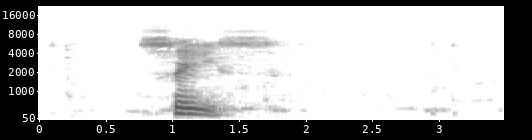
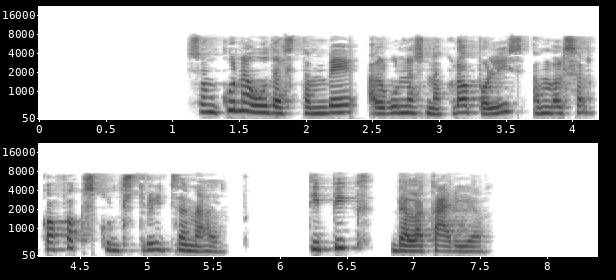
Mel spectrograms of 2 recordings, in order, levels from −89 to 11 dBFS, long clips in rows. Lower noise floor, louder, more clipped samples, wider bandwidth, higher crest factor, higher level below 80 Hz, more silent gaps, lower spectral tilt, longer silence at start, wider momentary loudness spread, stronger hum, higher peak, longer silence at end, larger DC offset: second, -86 dBFS vs under -90 dBFS; second, -32 LUFS vs -17 LUFS; neither; first, 10 kHz vs 8 kHz; first, 24 dB vs 18 dB; second, -88 dBFS vs -62 dBFS; second, none vs 5.61-6.20 s, 6.71-6.81 s; about the same, -3.5 dB/octave vs -3.5 dB/octave; second, 0.75 s vs 1.1 s; first, 21 LU vs 7 LU; neither; second, -14 dBFS vs -2 dBFS; first, 1.75 s vs 0.85 s; neither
